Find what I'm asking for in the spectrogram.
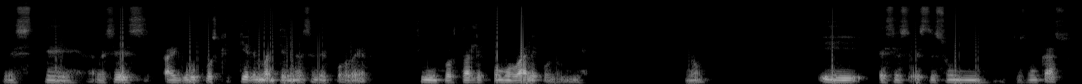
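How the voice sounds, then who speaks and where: A Mexican man, a novelist, answering interview questions deliberately with frequent restarts and hesitations. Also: lowish voice, steady tone, gravelly, mellow, breathy edge, low-quality recording. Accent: Mexican Spanish. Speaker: novelist guest.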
